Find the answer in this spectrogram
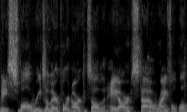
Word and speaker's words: Arkansas: it over out of Arkansas. I think it's funny that we pronounce that last S like a W.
